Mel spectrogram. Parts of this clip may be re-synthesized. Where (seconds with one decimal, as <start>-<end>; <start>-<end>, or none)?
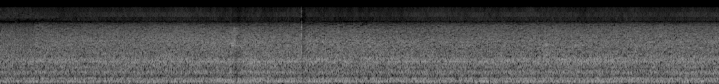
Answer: none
